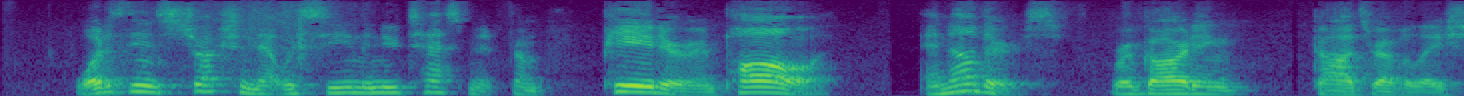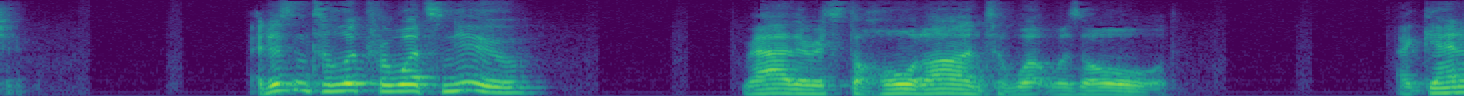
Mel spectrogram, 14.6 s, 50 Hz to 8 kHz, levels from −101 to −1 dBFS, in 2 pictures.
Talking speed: 150 wpm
